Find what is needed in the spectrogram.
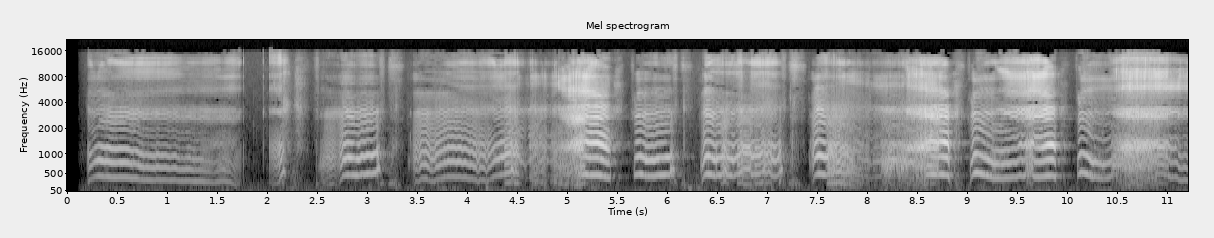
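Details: Infant crying in repeated wailing bursts with short gasping pauses between them; sound-effect recording.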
